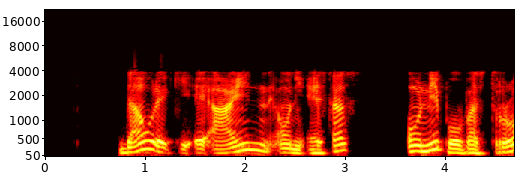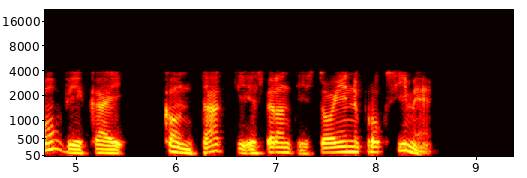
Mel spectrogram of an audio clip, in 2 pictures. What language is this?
Esperanto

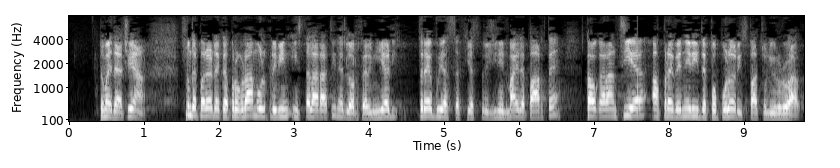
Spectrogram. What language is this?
Romanian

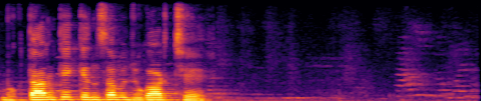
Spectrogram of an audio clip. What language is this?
Maithili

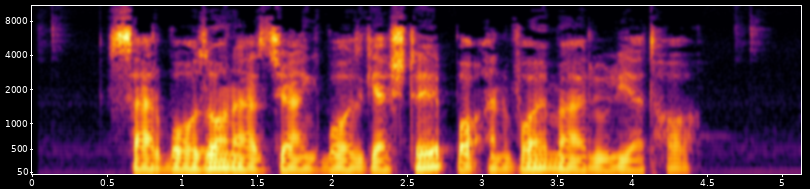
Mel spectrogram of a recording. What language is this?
Persian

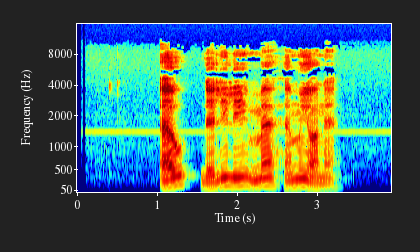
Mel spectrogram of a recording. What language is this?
Kurdish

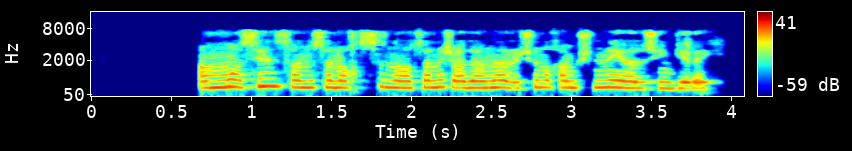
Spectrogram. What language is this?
Uzbek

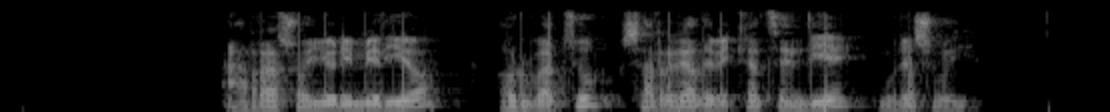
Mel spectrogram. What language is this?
Basque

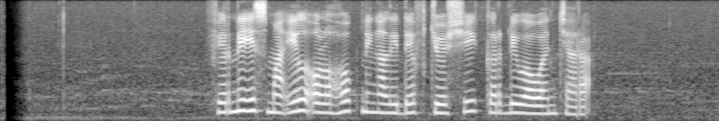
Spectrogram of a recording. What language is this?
Sundanese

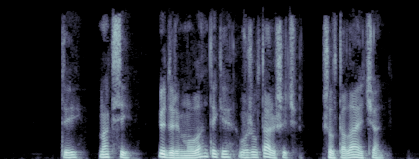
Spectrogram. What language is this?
Mari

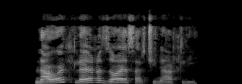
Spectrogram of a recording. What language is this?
Pashto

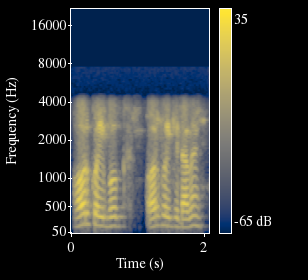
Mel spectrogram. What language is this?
Urdu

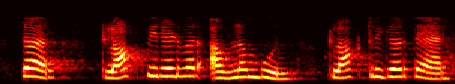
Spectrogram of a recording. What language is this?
Marathi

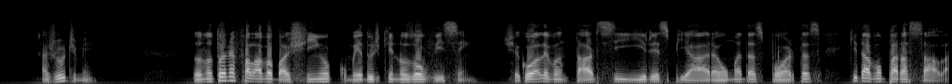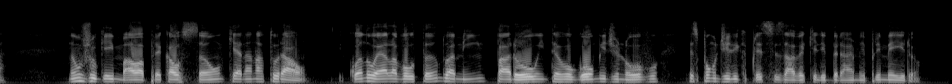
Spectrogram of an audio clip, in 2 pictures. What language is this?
Portuguese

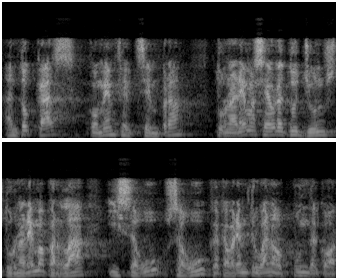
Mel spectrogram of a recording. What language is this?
Catalan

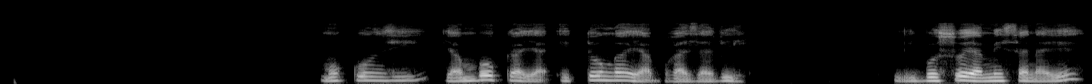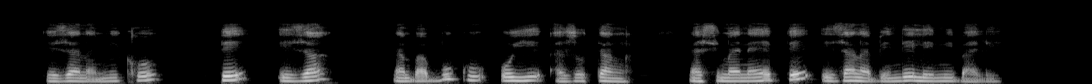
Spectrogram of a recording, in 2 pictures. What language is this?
Lingala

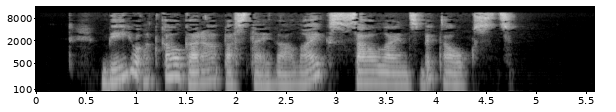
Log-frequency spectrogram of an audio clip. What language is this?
Latvian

